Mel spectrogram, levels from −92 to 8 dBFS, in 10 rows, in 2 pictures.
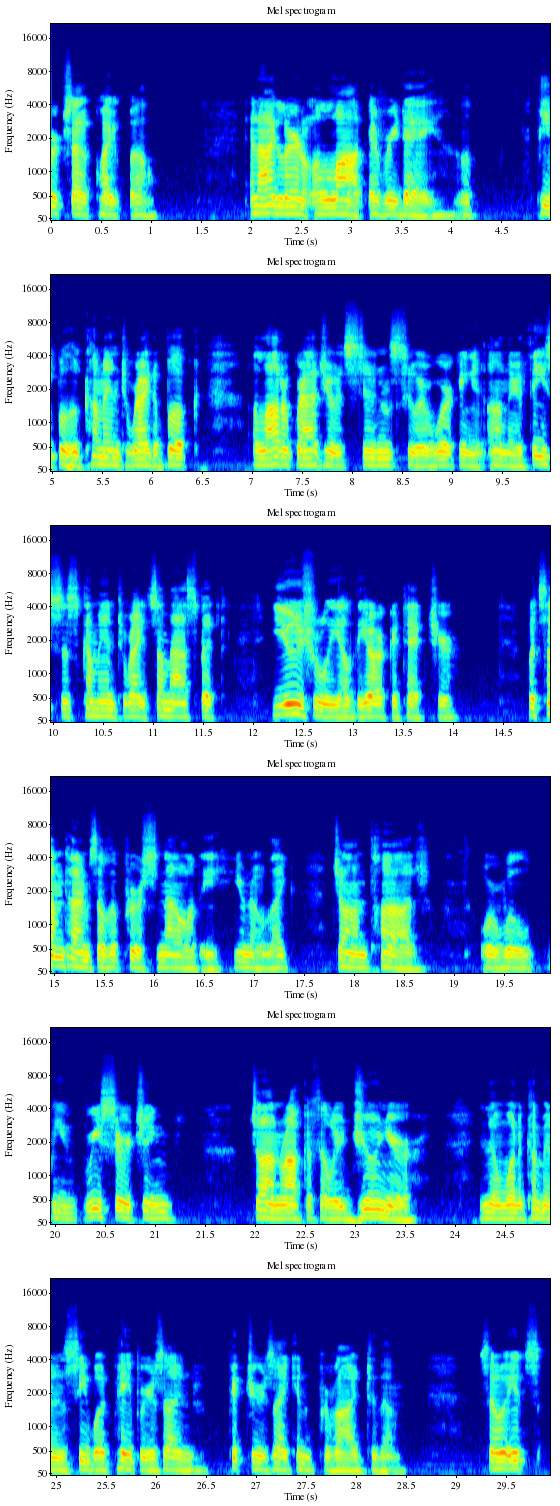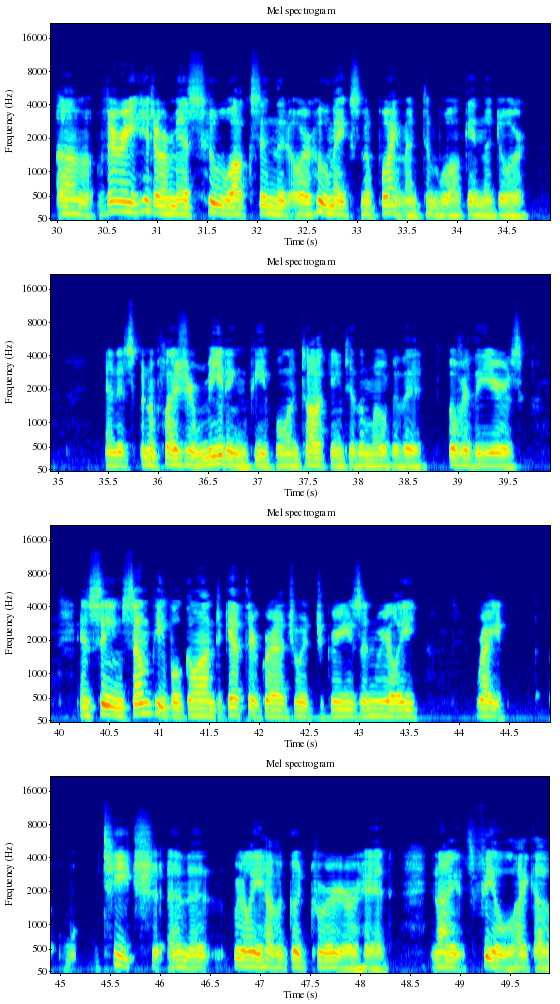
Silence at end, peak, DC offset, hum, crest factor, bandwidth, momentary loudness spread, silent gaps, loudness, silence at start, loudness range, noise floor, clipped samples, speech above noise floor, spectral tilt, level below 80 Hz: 0 s; -8 dBFS; under 0.1%; none; 20 dB; 9.2 kHz; 11 LU; none; -27 LUFS; 0 s; 5 LU; -70 dBFS; under 0.1%; 43 dB; -6 dB/octave; -62 dBFS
